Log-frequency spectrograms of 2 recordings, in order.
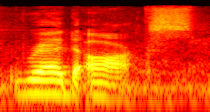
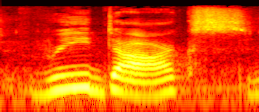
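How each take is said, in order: First: "red ox" as two words, RED OX; wrong pronunciation. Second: "redox" said as REE-dox; correct pronunciation. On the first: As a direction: say "red ox" slowly, short e as in bed. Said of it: "but it's redox". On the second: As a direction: say "redox" with a long ee, slowly and emphatically. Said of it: "not red ox". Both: Shown as a demonstration.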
